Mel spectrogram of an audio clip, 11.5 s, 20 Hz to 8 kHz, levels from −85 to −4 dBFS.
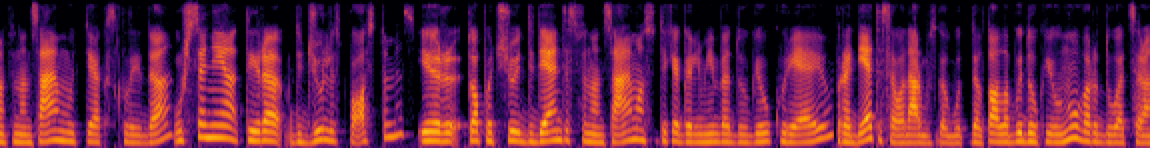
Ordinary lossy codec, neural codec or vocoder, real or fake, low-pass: Opus, 24 kbps; none; real; 7.2 kHz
